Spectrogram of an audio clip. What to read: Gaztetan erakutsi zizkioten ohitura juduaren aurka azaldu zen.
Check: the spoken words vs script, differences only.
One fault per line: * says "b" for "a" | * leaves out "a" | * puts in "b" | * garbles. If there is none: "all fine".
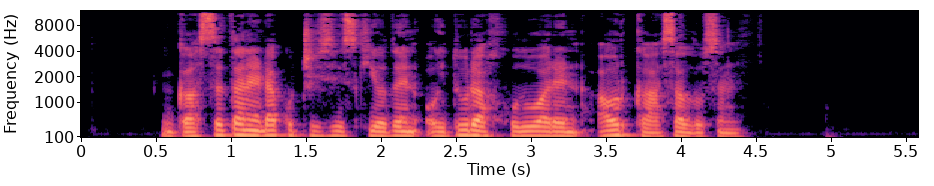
all fine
